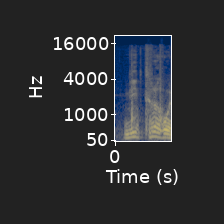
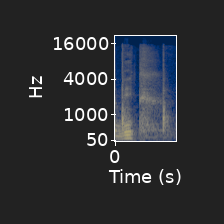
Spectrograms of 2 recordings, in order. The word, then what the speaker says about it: 니트: 그래서 그 휘도의 단위는 대부분 보면 니트라고 읽어요. 이거 니트.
